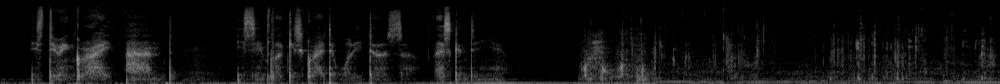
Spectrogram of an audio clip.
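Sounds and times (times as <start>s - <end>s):
low steady hum: 0.0s - 9.9s
speech: 0.3s - 1.8s, 2.4s - 5.2s, 5.8s - 6.8s
crunching eating of a pizza slice with a spoon in an ASMR food video: 5.8s - 9.9s.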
